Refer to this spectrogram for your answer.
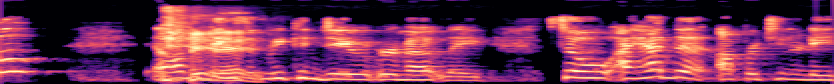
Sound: chuckles

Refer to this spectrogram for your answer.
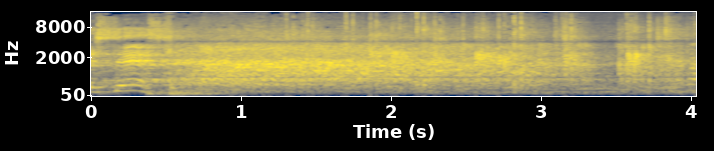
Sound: audience laughing

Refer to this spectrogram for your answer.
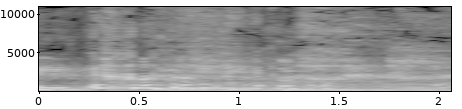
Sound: girls laughing; slow guitar music

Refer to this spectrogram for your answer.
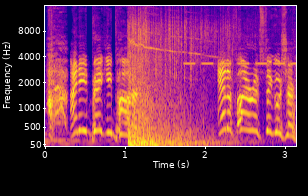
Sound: beeping

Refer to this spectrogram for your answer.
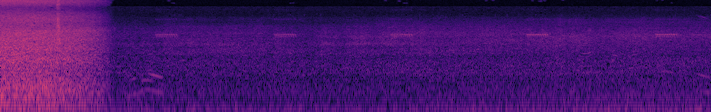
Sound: loud hum of ocean waves; crickets chirping Quiet hum of distant waves

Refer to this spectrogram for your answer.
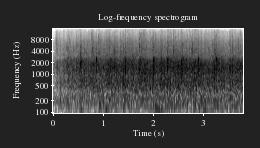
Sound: audience applauds

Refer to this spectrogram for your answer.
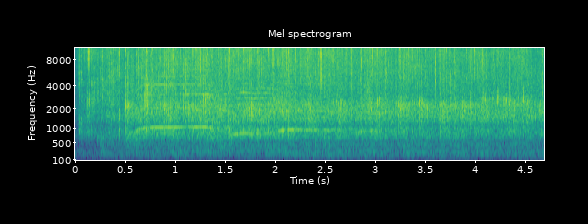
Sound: audience applauding

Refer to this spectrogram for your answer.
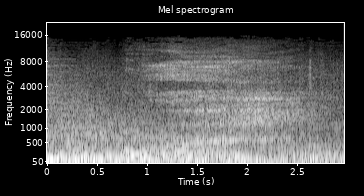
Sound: exhales Oxygen

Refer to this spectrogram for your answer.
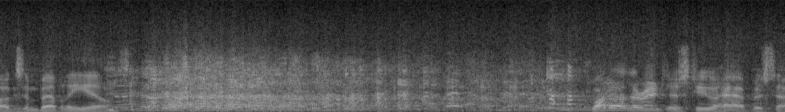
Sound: laughter

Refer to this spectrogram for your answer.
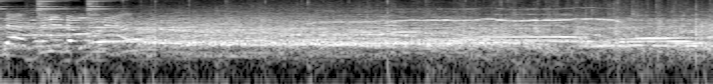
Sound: beep; audience cheering

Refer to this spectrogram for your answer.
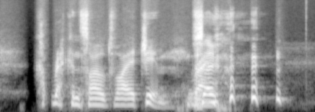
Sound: laughs

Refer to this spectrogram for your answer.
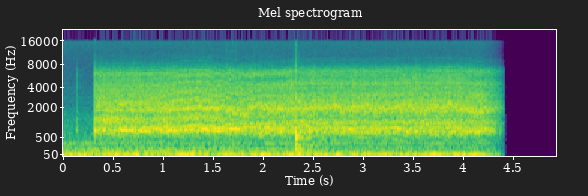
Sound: machine whirring

